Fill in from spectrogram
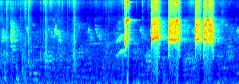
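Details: Morning call of a black francolin: after faint rustling and a brief rising squeak, four loud rasping, broadband notes come in quick pairs near the end.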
